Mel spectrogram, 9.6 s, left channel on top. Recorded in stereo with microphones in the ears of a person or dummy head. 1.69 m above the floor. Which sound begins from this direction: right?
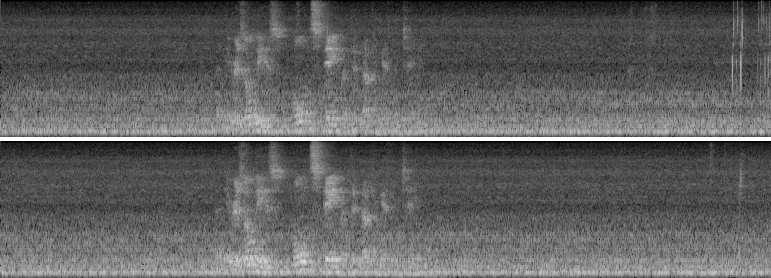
A man speaking, at 2.7 s.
